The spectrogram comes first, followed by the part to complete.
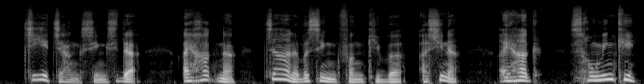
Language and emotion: Manipuri, disgusted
